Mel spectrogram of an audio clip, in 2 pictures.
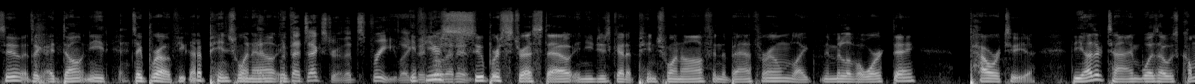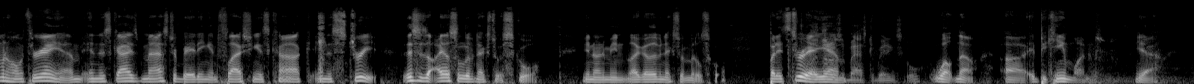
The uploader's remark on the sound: This episode was recorded LIVE from a yard sale.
